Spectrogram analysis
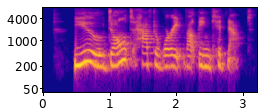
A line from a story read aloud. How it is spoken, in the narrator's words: she said in her usual firm voice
